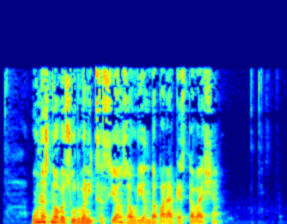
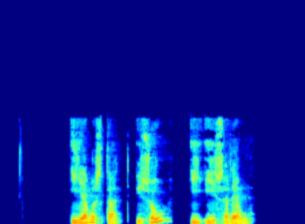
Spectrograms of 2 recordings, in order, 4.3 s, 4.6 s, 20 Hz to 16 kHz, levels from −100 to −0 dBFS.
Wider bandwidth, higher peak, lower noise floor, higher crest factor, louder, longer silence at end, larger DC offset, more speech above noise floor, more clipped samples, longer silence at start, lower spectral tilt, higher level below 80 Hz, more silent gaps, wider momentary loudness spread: first, 11.5 kHz vs 8 kHz; first, 0 dBFS vs -12 dBFS; second, -62 dBFS vs under -90 dBFS; about the same, 18 dB vs 18 dB; first, -17 LUFS vs -29 LUFS; first, 1.05 s vs 0.8 s; neither; second, 44 dB vs over 62 dB; neither; second, 0.45 s vs 1.05 s; second, -4.5 dB/octave vs -6 dB/octave; first, -56 dBFS vs -66 dBFS; second, none vs 1.85-2.02 s, 2.59-2.83 s; about the same, 11 LU vs 11 LU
